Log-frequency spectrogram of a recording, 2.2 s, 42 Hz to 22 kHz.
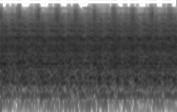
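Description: Dressmaker 2 mini sewing machine stitching steadily, its small motor and needle running with a fast, even beat. It is noisy for its size and lumpy.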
